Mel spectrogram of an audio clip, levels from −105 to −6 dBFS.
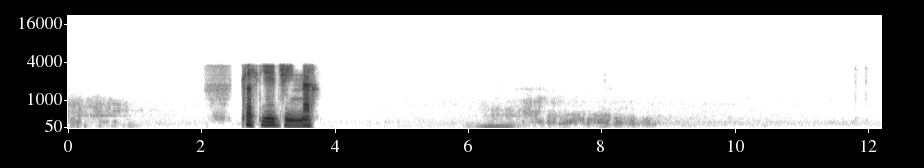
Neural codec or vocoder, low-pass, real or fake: none; 3.6 kHz; real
